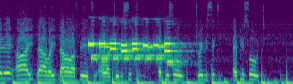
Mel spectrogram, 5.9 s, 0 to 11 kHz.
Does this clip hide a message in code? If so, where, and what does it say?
Yes: multi-frequency trunk signalling (R2, with the far end's replies) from 1.8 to 3.5 s, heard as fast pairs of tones, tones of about 110 ms, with room echo. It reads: 09848667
